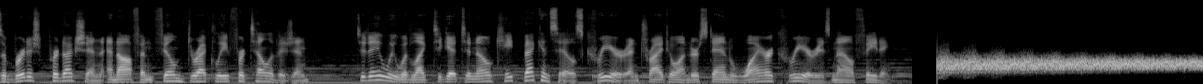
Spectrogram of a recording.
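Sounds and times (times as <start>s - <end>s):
steady electronic tone: 9.4s - 12.0s.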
